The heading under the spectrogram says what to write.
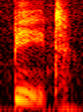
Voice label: "beat", us

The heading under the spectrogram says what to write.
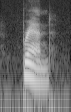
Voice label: "brand", us

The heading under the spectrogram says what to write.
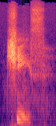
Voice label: "chief", us

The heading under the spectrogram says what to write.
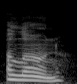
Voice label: "alone", us

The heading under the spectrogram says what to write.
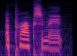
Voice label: "approximate", us

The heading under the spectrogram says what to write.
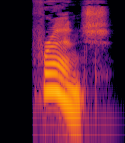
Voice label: "French"

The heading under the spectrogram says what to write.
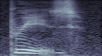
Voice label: "breeze", us

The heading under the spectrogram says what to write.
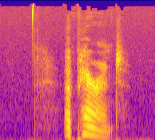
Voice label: "apparent", us

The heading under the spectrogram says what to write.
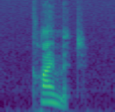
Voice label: "climate", us

